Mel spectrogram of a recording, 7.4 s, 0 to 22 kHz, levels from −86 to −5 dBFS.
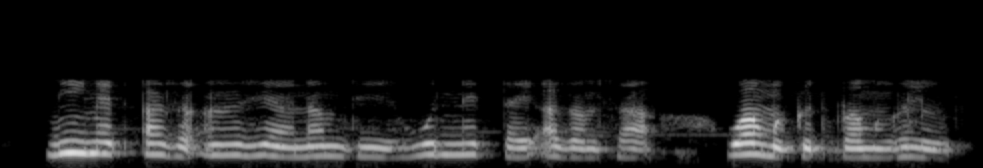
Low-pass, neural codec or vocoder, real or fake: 3.6 kHz; none; real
